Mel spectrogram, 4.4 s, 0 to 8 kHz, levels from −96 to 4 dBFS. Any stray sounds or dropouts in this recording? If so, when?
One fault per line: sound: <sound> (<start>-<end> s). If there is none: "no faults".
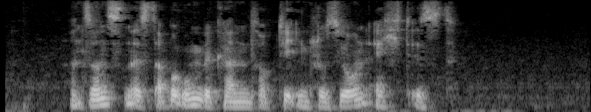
no faults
